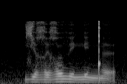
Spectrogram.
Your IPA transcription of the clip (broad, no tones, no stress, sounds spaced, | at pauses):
ʑ i ʁ i ʁ o v e ŋ e ŋ͡ǃ æ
